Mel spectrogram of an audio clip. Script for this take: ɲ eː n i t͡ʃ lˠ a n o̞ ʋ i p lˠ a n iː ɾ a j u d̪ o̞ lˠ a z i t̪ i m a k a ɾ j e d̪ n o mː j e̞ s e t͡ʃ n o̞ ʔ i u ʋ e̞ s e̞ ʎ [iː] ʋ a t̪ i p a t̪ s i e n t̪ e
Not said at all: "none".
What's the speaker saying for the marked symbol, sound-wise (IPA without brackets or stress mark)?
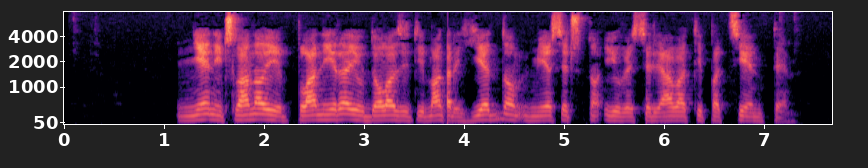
aː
